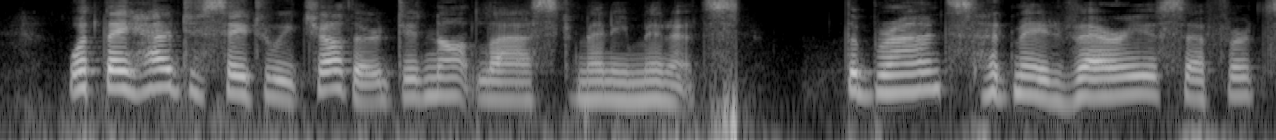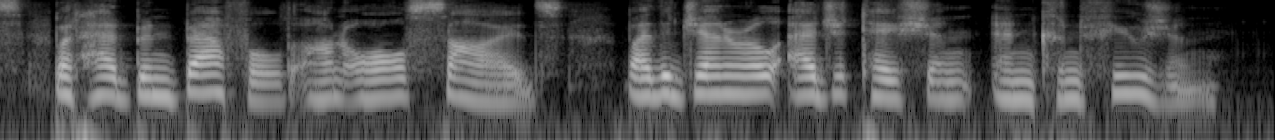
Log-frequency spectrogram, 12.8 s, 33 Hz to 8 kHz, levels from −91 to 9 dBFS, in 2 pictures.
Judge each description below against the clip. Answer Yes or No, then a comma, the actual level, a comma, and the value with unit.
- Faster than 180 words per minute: No, average, 155 wpm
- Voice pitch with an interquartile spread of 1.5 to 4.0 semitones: Yes, average, 3.7 semitones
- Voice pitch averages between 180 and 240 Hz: Yes, medium, 185 Hz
